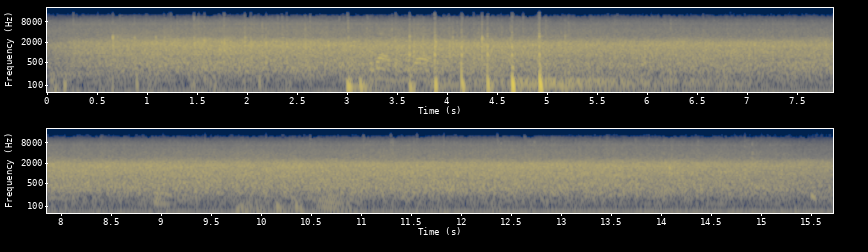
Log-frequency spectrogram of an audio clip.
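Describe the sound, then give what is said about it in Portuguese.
A large crowd claps steadily in sustained applause welcoming the diocesan bishop and priests at a religious celebration, a dense, even wash of hand claps filling a reverberant space, with a few louder thumps early on and no voices standing out. “Vamos, neste momento, acolher o nosso bispo e nossos padres com a salva de palmas.”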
